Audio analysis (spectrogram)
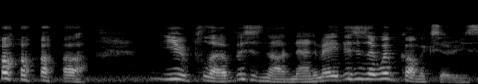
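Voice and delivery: mock pretentious, superior, slow, snooty condescending tone. Retelling what cosplaying fans said when asked their anime: imitating pretentious fans. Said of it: "they were very pretentious to be like".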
